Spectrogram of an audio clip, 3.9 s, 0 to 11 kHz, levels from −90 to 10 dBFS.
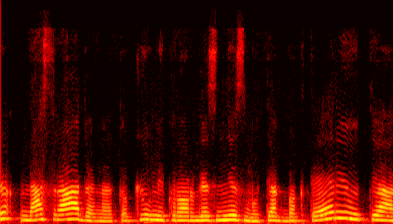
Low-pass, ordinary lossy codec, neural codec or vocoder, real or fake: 9.9 kHz; Opus, 16 kbps; none; real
